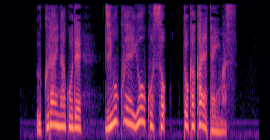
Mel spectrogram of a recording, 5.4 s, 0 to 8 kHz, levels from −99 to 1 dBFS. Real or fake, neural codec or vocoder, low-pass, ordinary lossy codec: real; none; 7.2 kHz; MP3, 48 kbps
